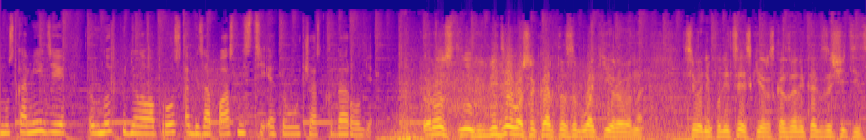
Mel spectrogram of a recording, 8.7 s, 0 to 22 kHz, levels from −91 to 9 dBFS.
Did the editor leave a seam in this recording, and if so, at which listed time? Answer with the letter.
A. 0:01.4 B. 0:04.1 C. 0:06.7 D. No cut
B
